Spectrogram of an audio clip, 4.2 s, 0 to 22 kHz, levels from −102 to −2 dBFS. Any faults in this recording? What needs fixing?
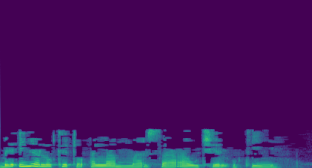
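Heavy MP3 compression damages the speech throughout, most likely from a low-bitrate encode: nothing survives above 5 kHz, and starved frequency lines flicker between frames into a watery swirl, which fits roughly 16 kbps. That swirl separates it from a plain low-pass filter, which dulls without warbling. Encode at a higher bitrate, or keep a lossless master and compress only once at the end.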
